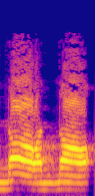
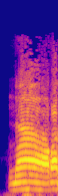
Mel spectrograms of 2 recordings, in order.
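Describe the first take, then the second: First: "نارا" with a dark, backed "naw"; "نارا" as a faulty full-mouthed "naw-ran"; heavy nun. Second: "نارا" with a light, open "naa"; "نارا", clear front "naa" before a heavy ra; thin nun. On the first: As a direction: thicken the n and alif of "نارا". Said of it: "نفخم النون". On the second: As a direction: keep the n and alif of "نارا" thin. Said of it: "لا، النون مرقة". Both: Shown as a demonstration.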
